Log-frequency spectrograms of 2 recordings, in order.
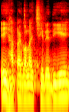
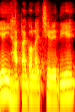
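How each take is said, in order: Both takes have the same delivery.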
